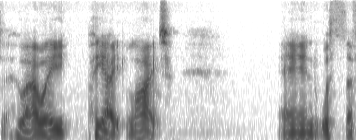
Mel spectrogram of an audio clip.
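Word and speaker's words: Huawei: filly new phone and say who are we that's how you pronounce it who are we p8 light and with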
